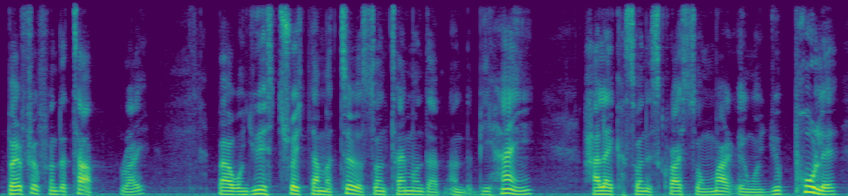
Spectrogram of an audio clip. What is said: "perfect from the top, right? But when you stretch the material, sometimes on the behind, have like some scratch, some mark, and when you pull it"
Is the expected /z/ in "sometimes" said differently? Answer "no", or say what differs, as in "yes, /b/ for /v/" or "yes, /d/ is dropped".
yes, /z/ is dropped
